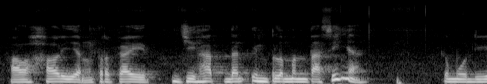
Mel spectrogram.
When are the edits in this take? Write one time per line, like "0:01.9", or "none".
0:01.7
